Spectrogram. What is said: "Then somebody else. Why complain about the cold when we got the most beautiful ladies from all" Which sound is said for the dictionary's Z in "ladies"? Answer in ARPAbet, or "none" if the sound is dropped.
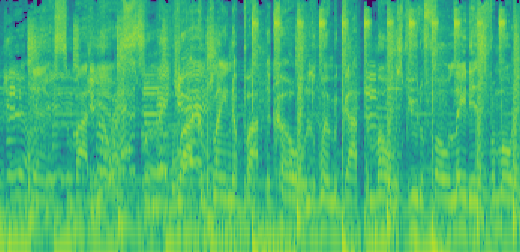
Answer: S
